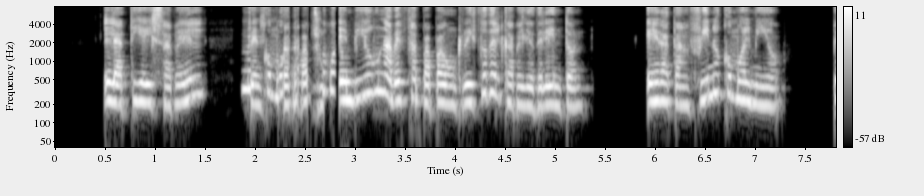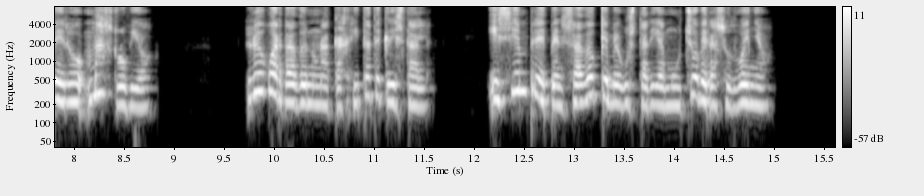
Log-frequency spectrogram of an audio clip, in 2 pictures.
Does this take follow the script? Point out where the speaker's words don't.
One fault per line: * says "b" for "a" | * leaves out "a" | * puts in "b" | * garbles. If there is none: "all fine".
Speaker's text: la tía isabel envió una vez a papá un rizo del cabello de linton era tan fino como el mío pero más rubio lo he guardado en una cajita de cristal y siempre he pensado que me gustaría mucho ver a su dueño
* garbles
